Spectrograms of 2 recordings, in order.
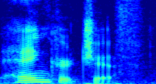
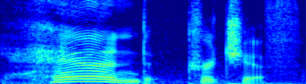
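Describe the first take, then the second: First: The D sound is left silent. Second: The D sound is clearly pronounced. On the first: "that's usually the way people say it" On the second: "you have to actually put in the D"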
